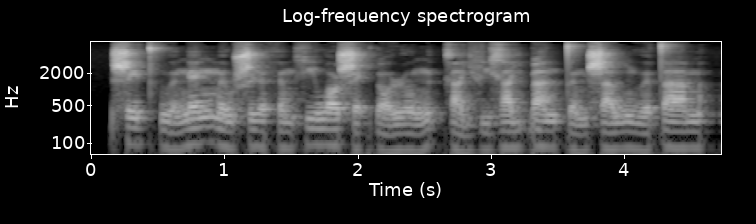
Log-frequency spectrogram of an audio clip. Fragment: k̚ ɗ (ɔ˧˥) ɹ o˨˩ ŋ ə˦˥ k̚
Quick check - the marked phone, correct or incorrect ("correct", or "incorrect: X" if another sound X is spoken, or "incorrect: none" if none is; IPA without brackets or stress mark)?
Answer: incorrect: ɔ˨˩˨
